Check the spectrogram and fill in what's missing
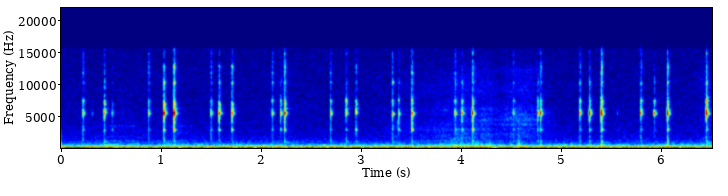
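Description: A small, empty, clear glass jar held near the face inside a car is tapped aggressively with white-gloved fingertips. Rapid, irregular, bright ticking clicks ring briefly over a steady low rumble that fills the background.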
